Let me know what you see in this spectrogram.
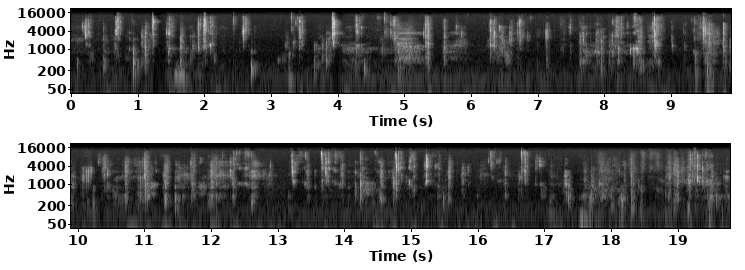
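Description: A person chewing and crunching mouthfuls of Dorito nachos and tortilla close to the microphone, with many short, crisp crunches and wet mouth sounds.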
